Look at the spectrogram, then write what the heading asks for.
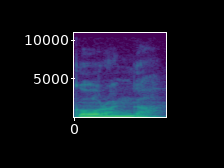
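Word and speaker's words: Gauranga: proper complete meditation practice so goranga has four syllables on so we are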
